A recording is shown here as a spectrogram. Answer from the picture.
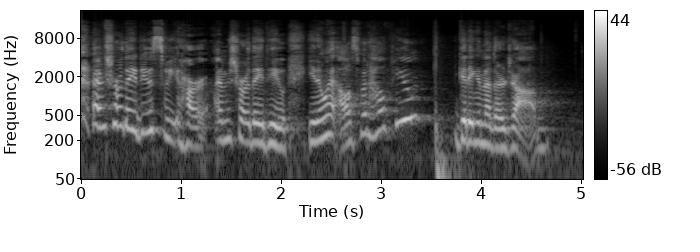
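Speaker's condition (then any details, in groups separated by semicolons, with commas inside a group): No condition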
